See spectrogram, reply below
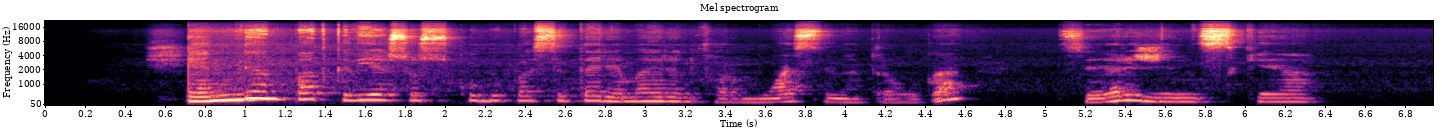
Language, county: Lithuanian, Utena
